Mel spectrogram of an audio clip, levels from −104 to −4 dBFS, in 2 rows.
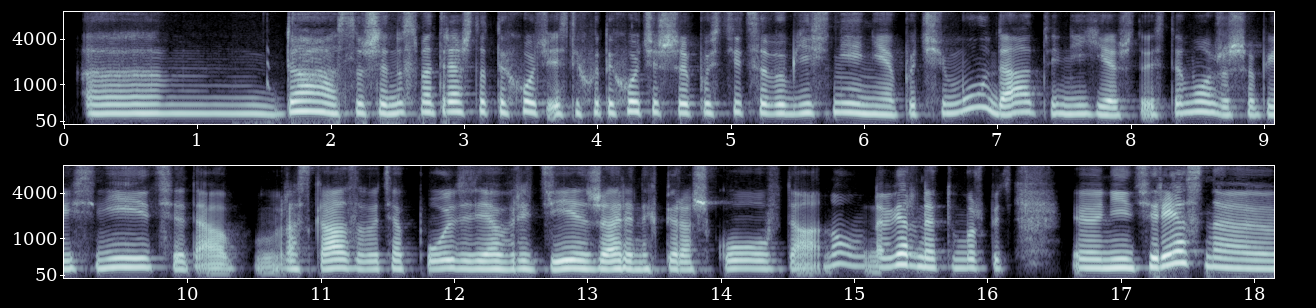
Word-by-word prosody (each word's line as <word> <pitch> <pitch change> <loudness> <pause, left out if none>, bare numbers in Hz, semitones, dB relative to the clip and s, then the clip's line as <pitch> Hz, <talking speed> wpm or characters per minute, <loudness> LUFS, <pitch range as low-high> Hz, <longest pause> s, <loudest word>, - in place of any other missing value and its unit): Эм, 195 -1 -2
да, 230 0 +4
слушай. 200 +1 -1
Ну, 200 +3 +1
смотря 225 +2 +1
что 230 +1 -2
ты 225 0 -2
хочешь. 220 0 +1
Если 185 +2 -3
хо 215 +2 -5
ты 210 0 -1
хочешь 220 0 +1 0.2
пуститься 210 +1 -3
в 195 - 0
объяснение, 200 -2 -1
почему, 200 - -4
да, 220 +1 +3
ты 215 -3 -8
не 185 -1 -2
ешь, 165 -3 -1
то - - -9
есть 170 -1 -7
ты 205 - -3
можешь 205 -8 -1
объяснить, 185 +4 -1
э, 160 - -1
да, 90 - -2
м, 100 - -11
рассказывать 170 -1 +1
о 170 - 0
пользе, 165 0 +1
о 165 - +5
вреде 165 +1 +2
жареных 165 -1 +2
пирожков, 165 +1 -1
да. - - -3
Ну, 235 0 -7
наверно, 225 0 +3
это, 195 0 -2
может 185 0 -4
быть, 180 0 -10 0.4
э, 185 -1 +1
неинтересно, 190 -2 +3
190 Hz, 140 wpm, -23 LUFS, 170-210 Hz, 0.4 s, о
